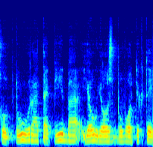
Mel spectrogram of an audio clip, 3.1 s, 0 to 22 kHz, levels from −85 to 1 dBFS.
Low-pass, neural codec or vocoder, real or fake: 14.4 kHz; vocoder, 44.1 kHz, 128 mel bands, Pupu-Vocoder; fake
